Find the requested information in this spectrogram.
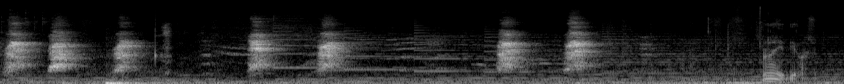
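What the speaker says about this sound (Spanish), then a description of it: "Joder, el perrito de los cojones." Sharp yips from a small dog come in short doubled bursts, close and loud, separated by pauses with a low background hum and a brief voice near the end.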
